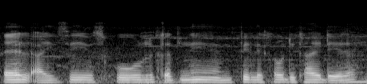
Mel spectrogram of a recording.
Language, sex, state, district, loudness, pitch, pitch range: Hindi, male, Madhya Pradesh, Katni, -17 LUFS, 105 Hz, 100-110 Hz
